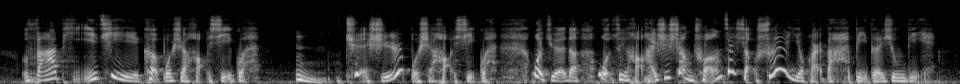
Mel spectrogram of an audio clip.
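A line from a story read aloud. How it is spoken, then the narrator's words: Soft laughing. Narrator (Chinese): 比利叔叔轻声地笑道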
